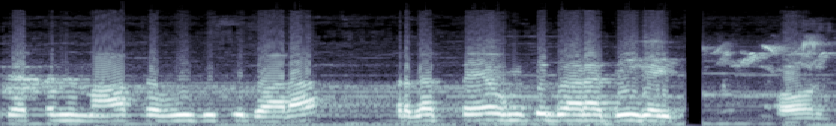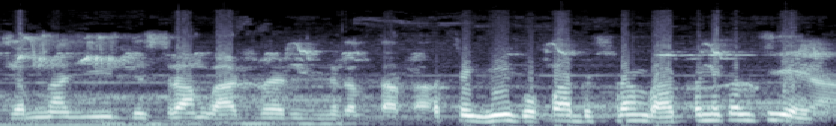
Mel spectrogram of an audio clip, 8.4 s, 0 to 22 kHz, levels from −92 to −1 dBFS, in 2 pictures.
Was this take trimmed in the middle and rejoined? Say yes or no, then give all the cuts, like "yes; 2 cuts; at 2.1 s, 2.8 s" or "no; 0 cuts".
yes; 1 cut; at 3.4 s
